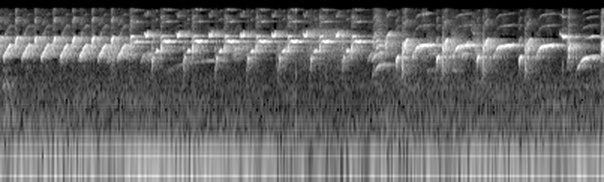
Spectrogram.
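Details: Campero-style song of a European goldfinch, a fast steady series of sweet chirped notes sliding into tumbling, twittering phrases with high liquid accents.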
